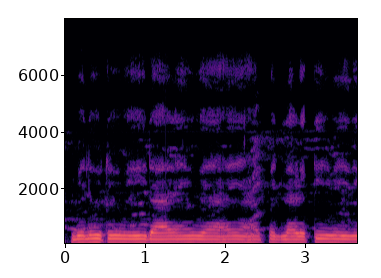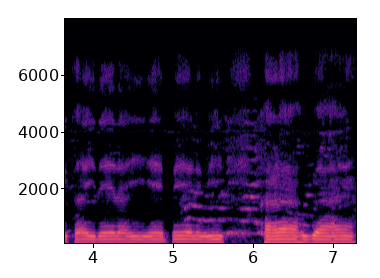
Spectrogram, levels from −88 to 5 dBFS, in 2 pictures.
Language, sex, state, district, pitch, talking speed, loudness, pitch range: Hindi, male, Chhattisgarh, Korba, 115 Hz, 150 wpm, -29 LUFS, 110-120 Hz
